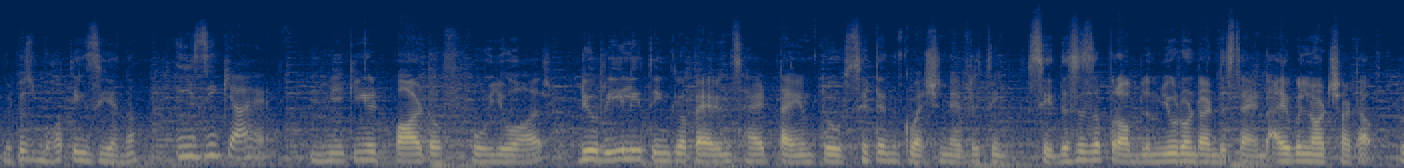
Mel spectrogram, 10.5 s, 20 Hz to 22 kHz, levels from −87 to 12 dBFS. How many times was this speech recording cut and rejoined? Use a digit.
2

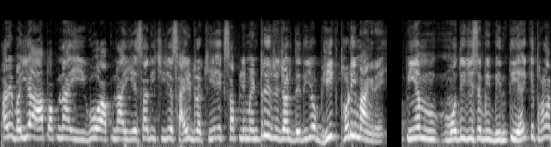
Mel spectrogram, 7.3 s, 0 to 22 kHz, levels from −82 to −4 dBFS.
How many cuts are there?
1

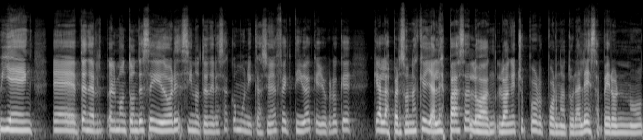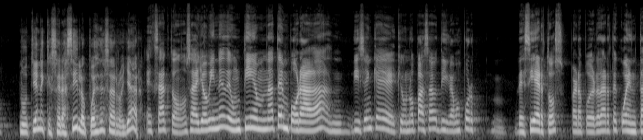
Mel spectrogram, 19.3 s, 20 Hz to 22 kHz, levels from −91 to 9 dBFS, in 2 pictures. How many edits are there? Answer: 0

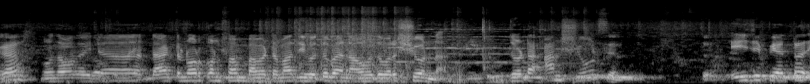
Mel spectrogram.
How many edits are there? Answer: 2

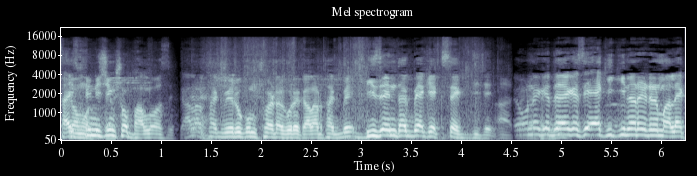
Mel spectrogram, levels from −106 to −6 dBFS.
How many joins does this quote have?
2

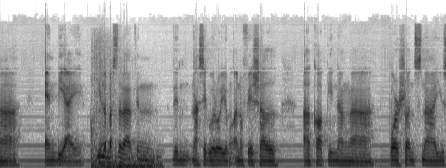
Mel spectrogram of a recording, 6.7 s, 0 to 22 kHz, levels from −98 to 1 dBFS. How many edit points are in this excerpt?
2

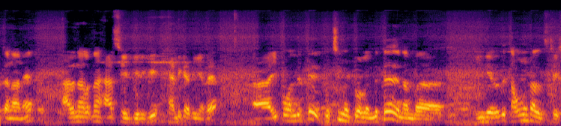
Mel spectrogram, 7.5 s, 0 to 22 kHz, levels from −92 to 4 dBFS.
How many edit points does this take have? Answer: 0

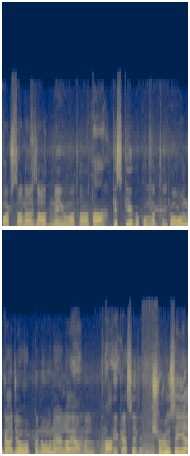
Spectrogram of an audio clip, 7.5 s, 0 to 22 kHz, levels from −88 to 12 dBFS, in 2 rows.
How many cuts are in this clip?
2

